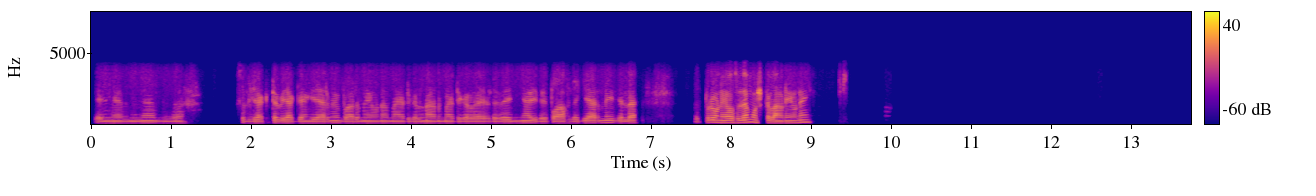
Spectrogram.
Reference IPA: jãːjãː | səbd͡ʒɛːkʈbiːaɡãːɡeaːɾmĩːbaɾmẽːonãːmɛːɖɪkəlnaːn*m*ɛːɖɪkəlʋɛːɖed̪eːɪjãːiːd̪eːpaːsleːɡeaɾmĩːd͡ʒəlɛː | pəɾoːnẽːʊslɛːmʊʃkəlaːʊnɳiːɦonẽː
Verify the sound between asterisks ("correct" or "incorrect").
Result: correct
